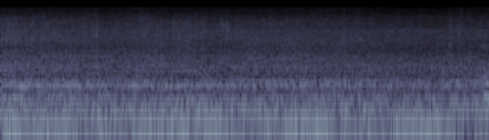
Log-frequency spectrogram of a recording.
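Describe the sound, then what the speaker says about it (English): A bumblebee buzzes near a Flow Hive, a steady low droning hum that persists throughout at moderate distance with faint background noise. "there's the flight of the bumblebee there"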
